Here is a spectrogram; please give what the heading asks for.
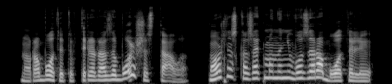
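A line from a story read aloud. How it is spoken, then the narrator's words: Grumbling. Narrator (Russian): проворчал Сесалий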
